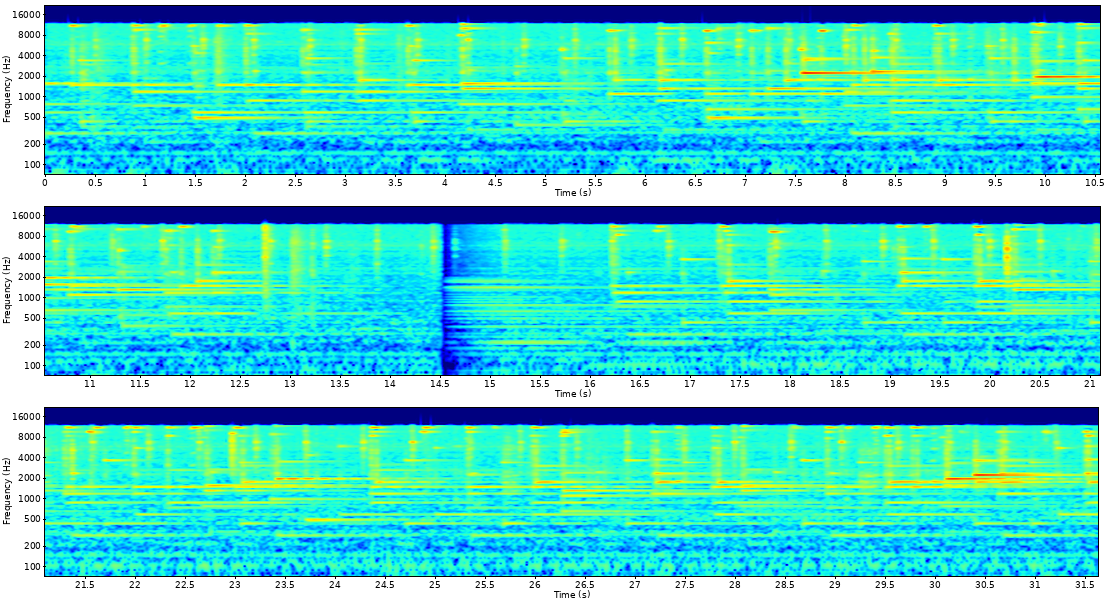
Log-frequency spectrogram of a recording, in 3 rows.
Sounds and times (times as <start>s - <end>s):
Wind chime: 0.0s - 13.6s, 14.5s - 31.6s.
